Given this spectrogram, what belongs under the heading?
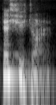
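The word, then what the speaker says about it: taciturn: এরপরে এটার উচ্চারণ হচ্ছে ট্যাসিটার্ন।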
